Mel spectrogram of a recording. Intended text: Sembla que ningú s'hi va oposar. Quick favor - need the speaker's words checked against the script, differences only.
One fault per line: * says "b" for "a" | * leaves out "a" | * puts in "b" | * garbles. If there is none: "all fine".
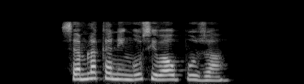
all fine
